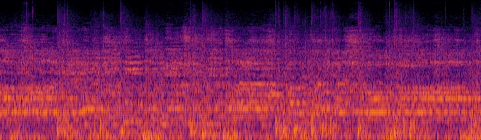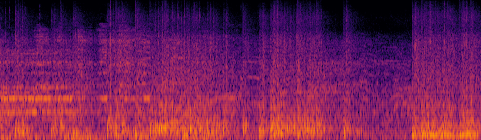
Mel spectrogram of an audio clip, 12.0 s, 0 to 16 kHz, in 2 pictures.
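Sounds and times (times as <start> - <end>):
fireworks bursting and crackling: 0.0 - 12.0.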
